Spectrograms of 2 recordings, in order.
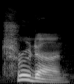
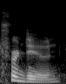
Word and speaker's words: Trudon: so much more funny uh trudon yeah not trun TR trudon okay trudon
